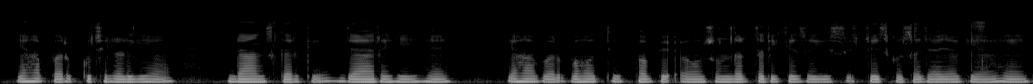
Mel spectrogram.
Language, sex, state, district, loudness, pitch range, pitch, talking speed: Hindi, male, Bihar, Kishanganj, -32 LUFS, 120-130 Hz, 125 Hz, 145 wpm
